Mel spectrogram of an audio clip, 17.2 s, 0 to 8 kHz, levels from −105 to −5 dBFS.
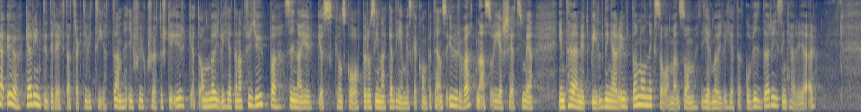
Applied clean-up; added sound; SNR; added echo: none; none; none; none.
